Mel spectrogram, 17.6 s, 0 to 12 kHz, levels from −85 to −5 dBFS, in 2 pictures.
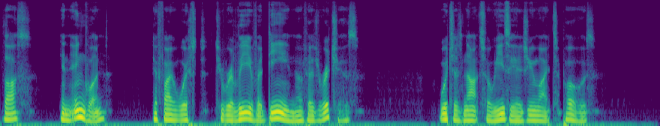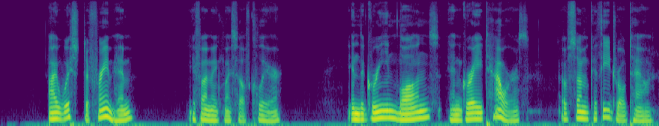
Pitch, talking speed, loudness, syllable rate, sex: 115 Hz, 145 wpm, -18 LUFS, 3.8 syllables/s, male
